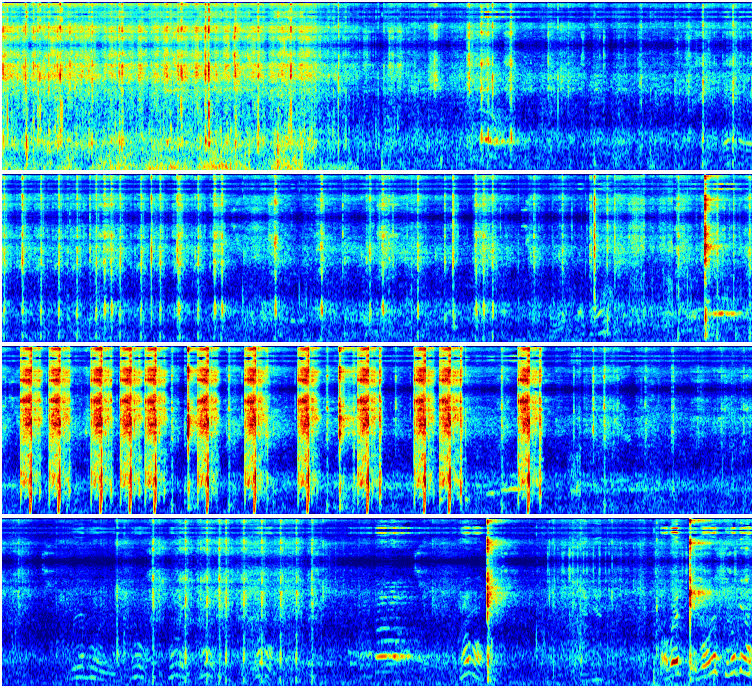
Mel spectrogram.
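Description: Running footsteps and a heavy rumble on a body-worn camera for the first three seconds or so. From about the middle comes a quick string of sharp cracks from airsoft guns firing, some twenty shots over about five seconds.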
